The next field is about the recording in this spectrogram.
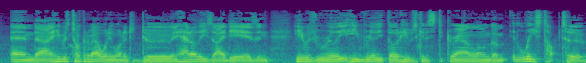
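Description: Talking very fast with hardly any pauses, a man with an Australian accent delivers a monotone, flat intonation in a dark, mellow tone. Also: medium pitch for a man. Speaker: TV host. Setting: studio.

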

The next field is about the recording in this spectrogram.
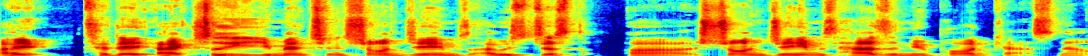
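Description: A man speaks with vocal fry, a bright, sharp tone and fairly even intonation. The recording is very clean, with a silent background. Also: medium pitch for a man, moderate pace. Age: 50s. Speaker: outdoorsman and content creator. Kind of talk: casual interview chat.

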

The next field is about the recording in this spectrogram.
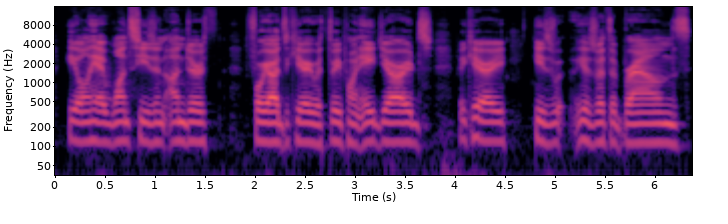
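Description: A man of medium pitch at a fairly quick pace, monotone and flat in intonation, in a very clean recording with a silent background. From Tennessee. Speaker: podcast co-host.

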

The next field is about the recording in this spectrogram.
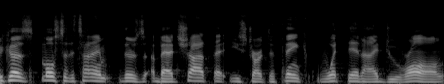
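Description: A man with a normal speaking voice talks at a moderate pace with lively intonation and a fairly high pitch, the sound dry and close with no echo. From Denver, Colorado. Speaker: sports broadcaster. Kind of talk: casual chat. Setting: studio.

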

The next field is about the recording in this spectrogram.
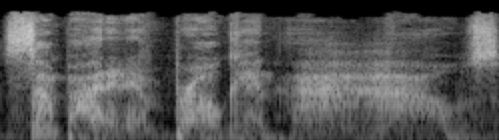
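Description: Whispering in a put-on character voice, the speaker goes at a fairly slow pace. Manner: whispering, urgent.

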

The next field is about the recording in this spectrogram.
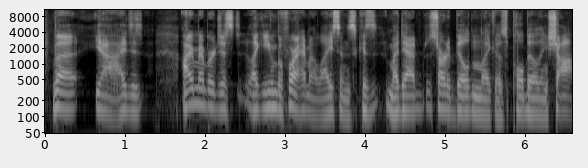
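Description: An ordinary speaking voice with an American accent. The pace is fairly quick and the intonation fairly even. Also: man, medium pitch for a man. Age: 30s. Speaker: diesel podcast co-host. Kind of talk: casual chat.

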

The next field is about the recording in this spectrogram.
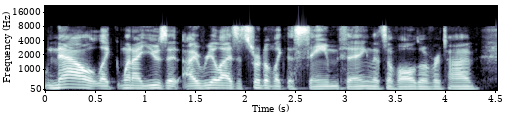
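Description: A man talks at a fairly quick pace with a fairly low pitch and ordinary pitch variation. It is an ordinary speaking voice. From Trinidad, then US. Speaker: designer and YouTuber. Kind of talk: casual interview chat.

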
